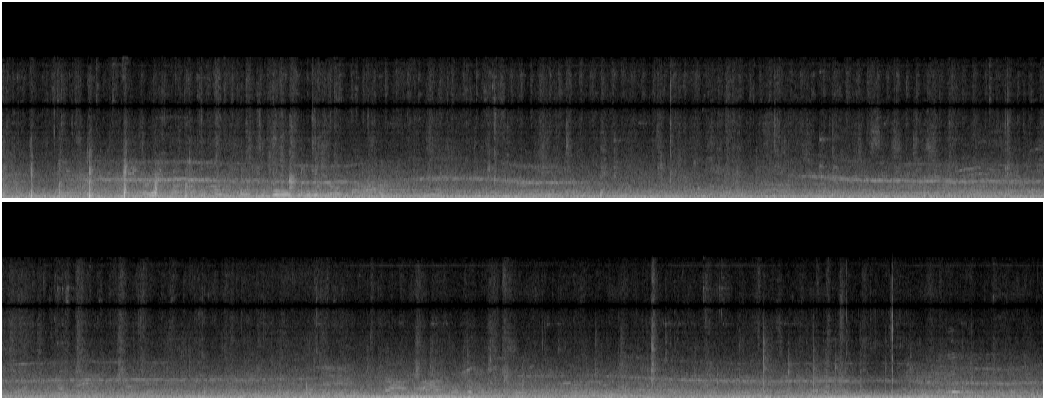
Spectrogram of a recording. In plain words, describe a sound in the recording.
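A bird calls in long, wavering whistles from a tree nearby.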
